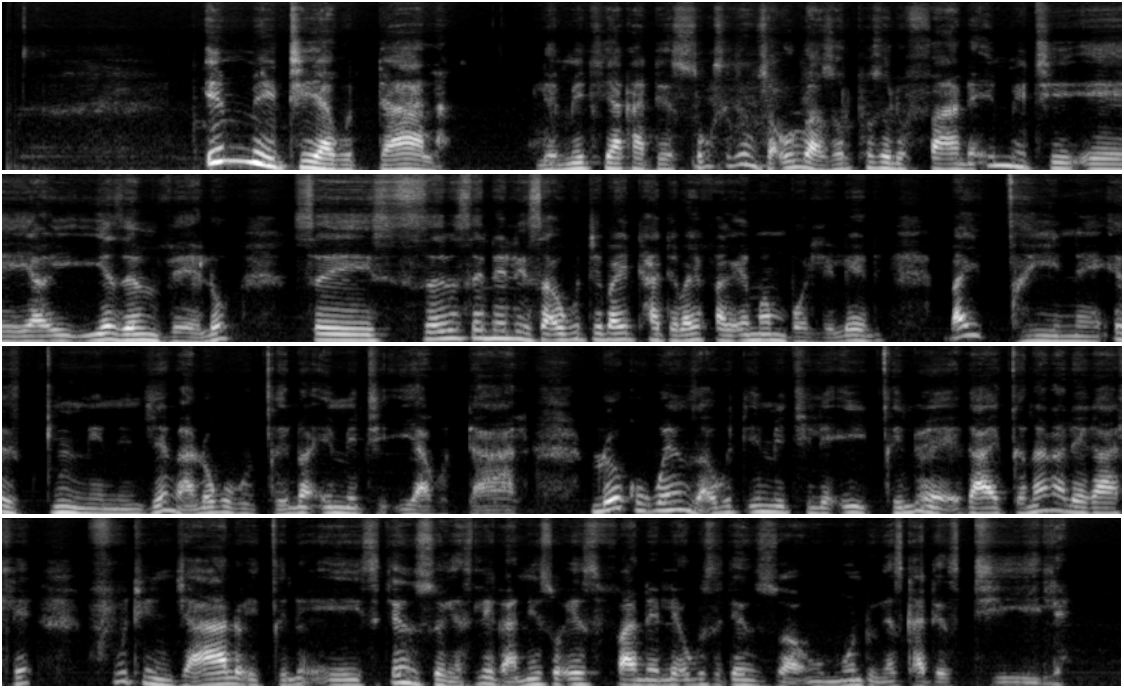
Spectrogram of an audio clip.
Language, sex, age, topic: North Ndebele, male, 50+, health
